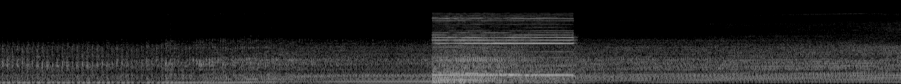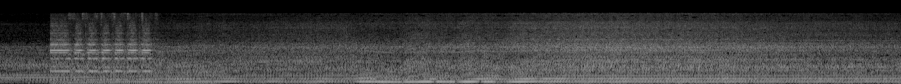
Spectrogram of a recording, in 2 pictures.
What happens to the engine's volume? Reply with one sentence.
The volume of the engine goes up.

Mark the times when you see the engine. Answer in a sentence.
The engine can be heard from 0.0 to 17.9 s.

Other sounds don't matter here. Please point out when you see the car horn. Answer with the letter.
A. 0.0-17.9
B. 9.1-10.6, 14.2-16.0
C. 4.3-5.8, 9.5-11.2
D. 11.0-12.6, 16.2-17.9
C.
